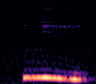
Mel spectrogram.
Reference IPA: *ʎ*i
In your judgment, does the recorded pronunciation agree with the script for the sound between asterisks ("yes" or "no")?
yes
